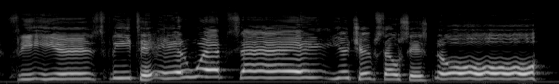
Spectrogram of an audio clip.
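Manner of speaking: slow, stretched, chanting syllables; mock sing-song complaint. Host moans about a YouTube copyright block, mock sing-song complaint. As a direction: drag out each word in exasperated sing-song.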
